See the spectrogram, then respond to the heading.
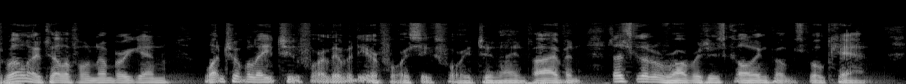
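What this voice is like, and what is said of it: Slightly raspy voice. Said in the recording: “My voice is a little raspy. I'm just getting over a cold.”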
